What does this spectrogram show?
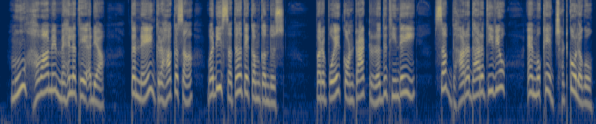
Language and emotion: Sindhi, surprised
